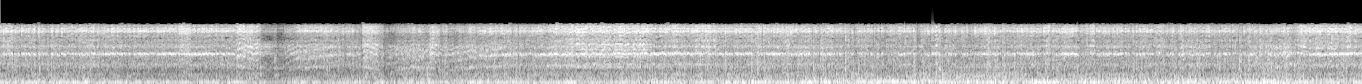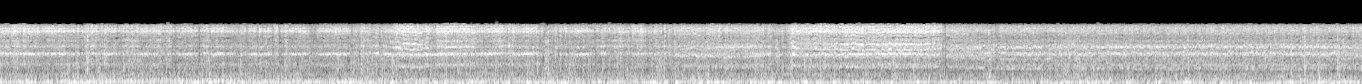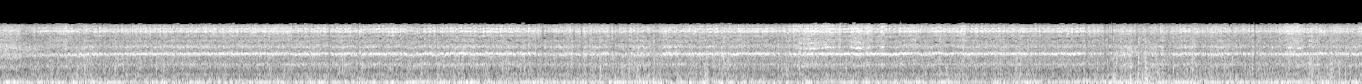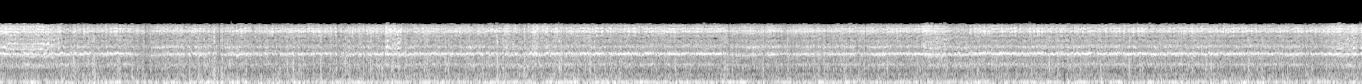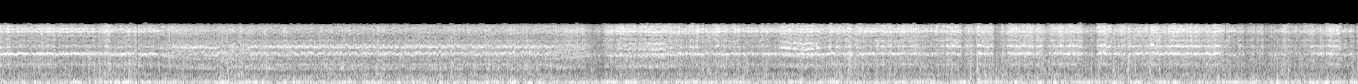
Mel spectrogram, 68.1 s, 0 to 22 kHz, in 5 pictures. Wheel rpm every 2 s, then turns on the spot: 230, 170, 180, 230, 230, 230, 230, 230, 230, 230, 220, 200, 200, 200, 230, 230, 230, 230, 230, 230, 220, 230, 230, 230, 230, 230, 230, 230, 210, 190, 210, 230, 240, 230.
none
